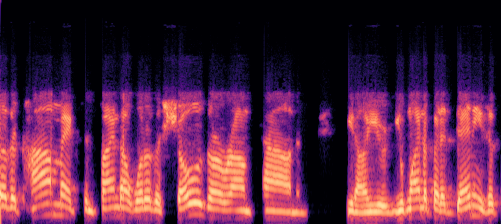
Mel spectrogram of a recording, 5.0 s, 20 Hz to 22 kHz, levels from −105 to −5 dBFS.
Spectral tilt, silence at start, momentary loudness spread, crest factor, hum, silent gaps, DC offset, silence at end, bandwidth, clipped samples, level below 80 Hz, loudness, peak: -7.5 dB/octave; 0 s; 4 LU; 14 dB; none; none; under 0.1%; 0.05 s; 4.3 kHz; under 0.1%; -70 dBFS; -17 LUFS; -4 dBFS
